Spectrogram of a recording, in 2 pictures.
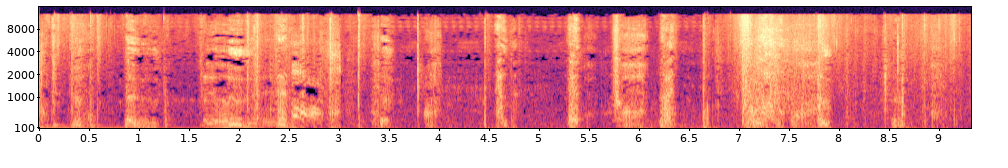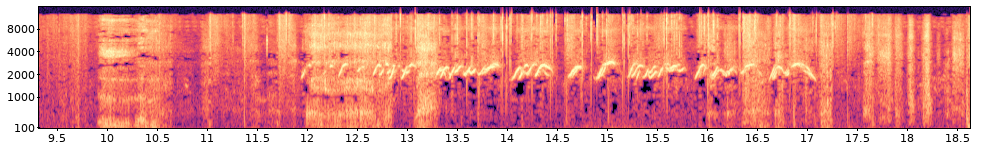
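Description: Cartoon sound effects: animal grunts and growls from the animated lion and gorilla, with many short knocks and thumps. From about twelve seconds, a quick run of high chirps like a small bird twittering.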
